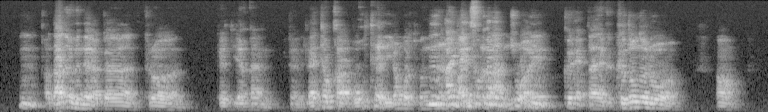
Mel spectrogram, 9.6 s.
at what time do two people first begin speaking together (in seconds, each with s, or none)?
5.4 s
